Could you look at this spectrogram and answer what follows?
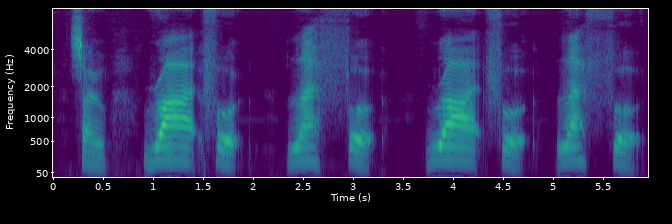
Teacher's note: she misses the T off the end, so glottal stop each time.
